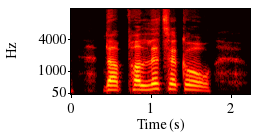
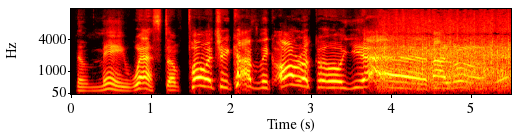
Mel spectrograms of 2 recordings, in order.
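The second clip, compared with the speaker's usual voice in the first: hype shout; 5 semitones higher, 10 dB louder, slower than usual. Pretend. Hyped introduction of poet.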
